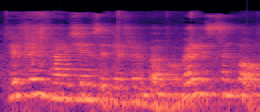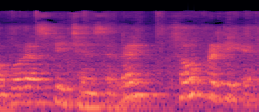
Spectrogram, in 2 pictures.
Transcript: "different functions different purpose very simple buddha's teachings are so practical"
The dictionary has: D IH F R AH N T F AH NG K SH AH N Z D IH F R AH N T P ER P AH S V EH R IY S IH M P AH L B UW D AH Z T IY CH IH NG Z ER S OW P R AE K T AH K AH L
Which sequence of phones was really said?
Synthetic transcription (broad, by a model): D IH F R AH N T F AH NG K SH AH N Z D IH F R AH N T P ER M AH V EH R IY S IH M P AH L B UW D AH S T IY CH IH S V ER S OW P R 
